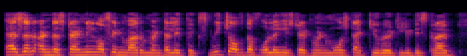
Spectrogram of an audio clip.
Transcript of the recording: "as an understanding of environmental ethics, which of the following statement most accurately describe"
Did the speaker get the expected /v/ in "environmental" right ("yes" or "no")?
yes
